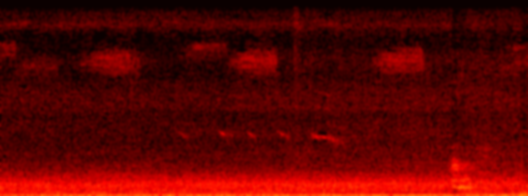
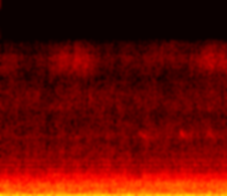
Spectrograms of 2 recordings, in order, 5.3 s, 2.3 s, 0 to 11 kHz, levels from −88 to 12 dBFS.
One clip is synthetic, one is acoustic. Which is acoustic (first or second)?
first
